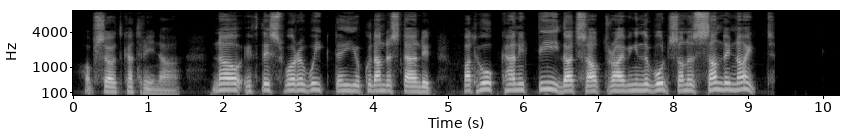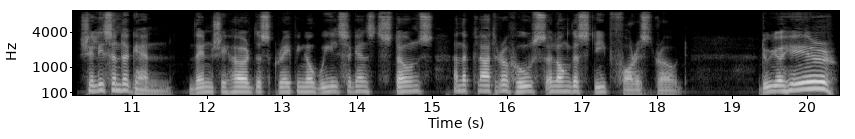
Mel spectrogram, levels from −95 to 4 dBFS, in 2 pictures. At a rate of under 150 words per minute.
No: average, 155 wpm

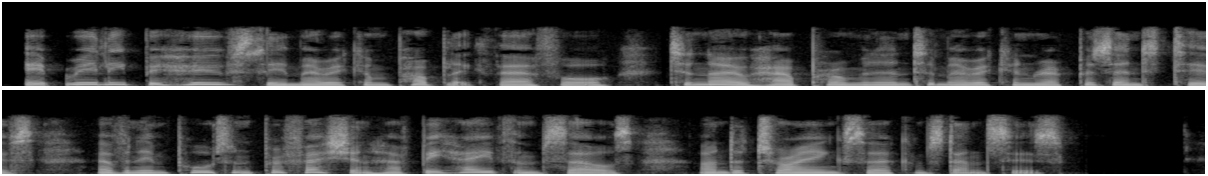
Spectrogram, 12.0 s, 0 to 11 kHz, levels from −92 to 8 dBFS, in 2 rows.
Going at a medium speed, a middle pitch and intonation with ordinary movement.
No: slow, 120 wpm; medium, 155 Hz; average, 4.2 semitones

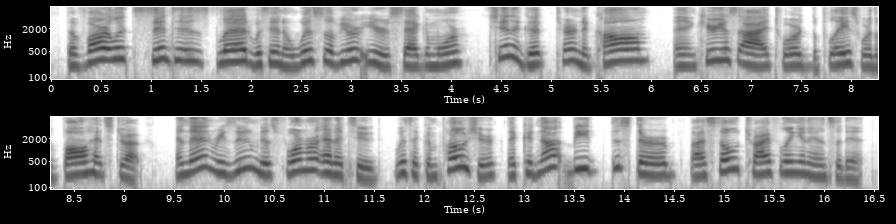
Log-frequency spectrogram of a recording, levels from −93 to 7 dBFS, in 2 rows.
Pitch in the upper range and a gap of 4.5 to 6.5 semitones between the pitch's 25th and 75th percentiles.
Yes: high, 235 Hz; average, 5.1 semitones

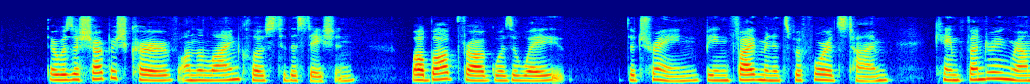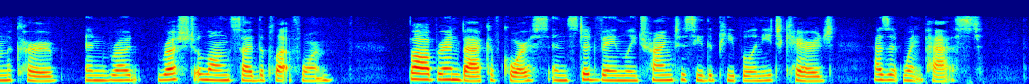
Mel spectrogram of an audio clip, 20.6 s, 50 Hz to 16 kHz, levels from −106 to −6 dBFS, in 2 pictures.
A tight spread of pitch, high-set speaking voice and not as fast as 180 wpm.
Yes: narrow, 1.9 semitones; high, 215 Hz; average, 160 wpm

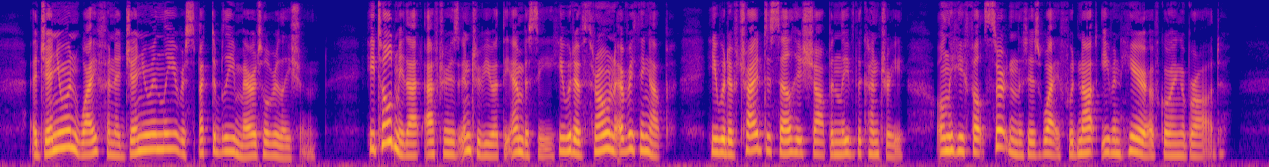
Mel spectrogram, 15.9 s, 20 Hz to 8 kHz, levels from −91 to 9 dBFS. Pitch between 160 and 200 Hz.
Yes: medium, 185 Hz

